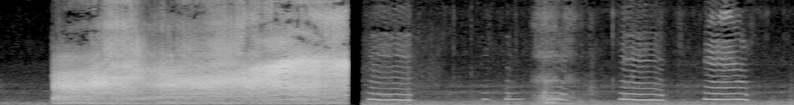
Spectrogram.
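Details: Genki the otter, being pampered, makes a funny noise; a loud rushing hiss for three seconds, then about five short, high squeaky chirps spaced irregularly.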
